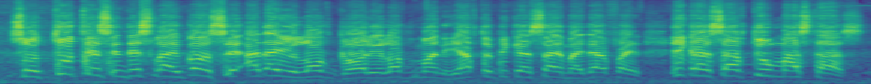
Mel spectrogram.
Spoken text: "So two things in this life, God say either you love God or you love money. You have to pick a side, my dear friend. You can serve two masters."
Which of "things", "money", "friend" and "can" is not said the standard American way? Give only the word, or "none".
things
